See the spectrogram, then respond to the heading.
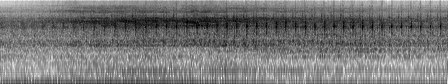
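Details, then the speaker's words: Proton Wira after repairs fixing oil leaks and overheating, first start with timing correct and oil pressure good, idling to warm up: steady even idle, light quick valvetrain tick and intake hiss, no misses; normal idle. "From here, what I usually like to do now is let it run, let it idle until it reaches operating temperature."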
